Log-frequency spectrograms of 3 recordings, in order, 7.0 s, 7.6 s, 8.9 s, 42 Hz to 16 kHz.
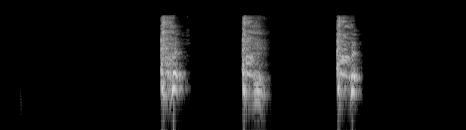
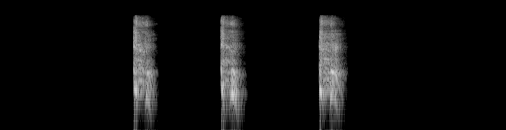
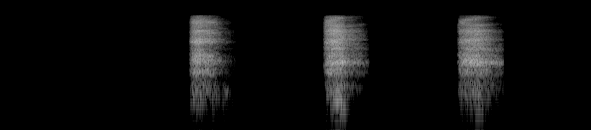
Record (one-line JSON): {"three_cough_length": "7.0 s", "three_cough_amplitude": 32767, "three_cough_signal_mean_std_ratio": 0.29, "cough_length": "7.6 s", "cough_amplitude": 32768, "cough_signal_mean_std_ratio": 0.26, "exhalation_length": "8.9 s", "exhalation_amplitude": 27012, "exhalation_signal_mean_std_ratio": 0.31, "survey_phase": "beta (2021-08-13 to 2022-03-07)", "age": "45-64", "gender": "Male", "wearing_mask": "No", "symptom_none": true, "smoker_status": "Never smoked", "respiratory_condition_asthma": false, "respiratory_condition_other": false, "recruitment_source": "REACT", "submission_delay": "2 days", "covid_test_result": "Negative", "covid_test_method": "RT-qPCR", "influenza_a_test_result": "Negative", "influenza_b_test_result": "Negative"}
